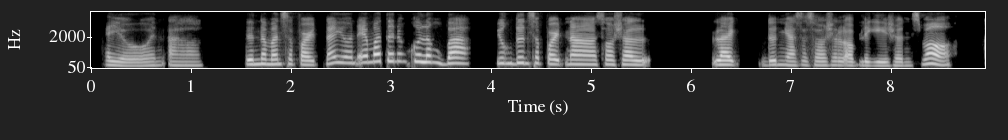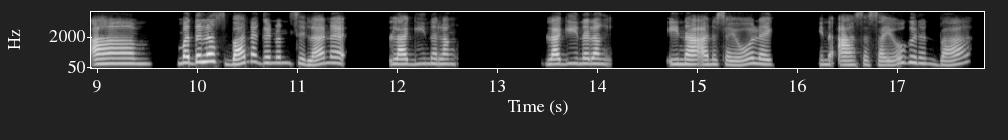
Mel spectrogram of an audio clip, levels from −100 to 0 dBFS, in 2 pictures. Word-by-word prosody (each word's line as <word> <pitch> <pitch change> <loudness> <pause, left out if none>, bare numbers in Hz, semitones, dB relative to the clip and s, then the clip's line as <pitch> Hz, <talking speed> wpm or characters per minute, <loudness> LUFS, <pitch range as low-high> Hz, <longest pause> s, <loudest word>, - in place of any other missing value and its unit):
Ayun, 180 -1 -5
ah, 185 -1 -8 0.5
dun 240 0 +3
naman 245 0 +1
sa 250 -1 -8
part 215 -2 0
na 290 - 0
yun, 310 -1 -3
eh, 335 - +2
matanong 390 +1 +1
ko 375 -2 +2
lang 345 -4 +2
ba 285 +1 +2 0.2
yung 285 -1 -3
dun 305 +1 -1
sa 285 -1 -6
part 245 -3 +2
na 235 -2 +2
social 225 -2 0 0.7
like 220 -1 +4 0.2
dun 215 +2 -3
nga 200 - -1
sa 195 +1 -9
social 195 0 -4
obligations 180 0 -5
mo, 245 -5 +4 0.3
um, 270 0 +4 0.2
madalas 360 -1 +7
ba 250 +3 +6
na 370 +3 0
gano'n 305 0 -3
sila 250 -3 0
na 305 +4 0 0.4
lagi 255 0 +1
nalang 260 -1 -4 0.9
lagi 255 +2 +2
nalang 270 -2 0 0.6
inaano 240 -1 +2
sa'yo, 215 +4 -3
like 250 -4 -2 0.4
inaasa 220 -2 -2
sa'yo, 205 +9 -5
ganun 285 -7 -6
ba? 220 - -4
250 Hz, 150 wpm, -23 LUFS, 215-280 Hz, 0.9 s, madalas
